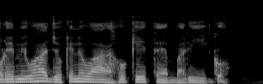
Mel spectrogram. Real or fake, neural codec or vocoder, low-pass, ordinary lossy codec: real; none; 9.9 kHz; none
